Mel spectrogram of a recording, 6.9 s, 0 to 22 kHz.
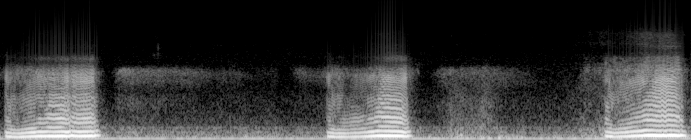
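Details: Man snoring very loudly: deep, buzzing snores, three in about 7 seconds, with soft breaths out between them.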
